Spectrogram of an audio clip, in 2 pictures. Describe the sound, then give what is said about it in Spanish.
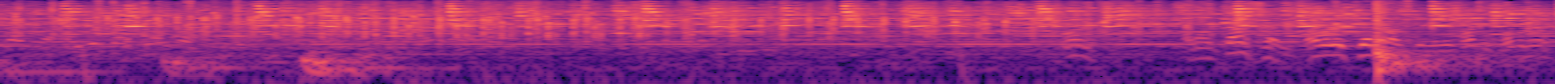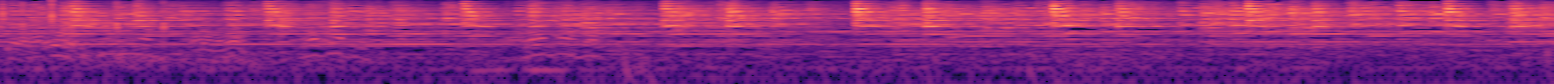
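Church bells of a sanctuary ring together with other bells on the feast day of the patroness of Huelva. The peal is loud, dense and continuous, with many overlapping metallic strikes and sustained ringing throughout. “Momento en el que se suma el campanil del propio santuario. Ambos sonando al unísono.”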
